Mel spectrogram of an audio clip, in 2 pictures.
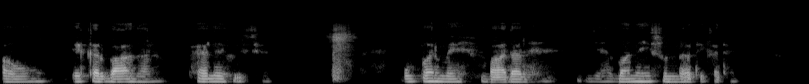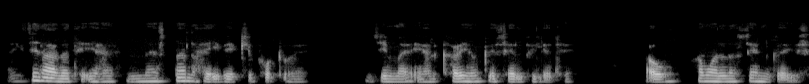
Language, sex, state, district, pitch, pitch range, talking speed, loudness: Chhattisgarhi, male, Chhattisgarh, Raigarh, 130 Hz, 130-140 Hz, 150 wpm, -25 LUFS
